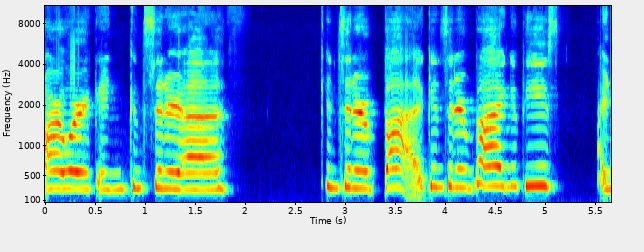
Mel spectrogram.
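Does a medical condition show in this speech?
Yes: cerebral palsy.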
